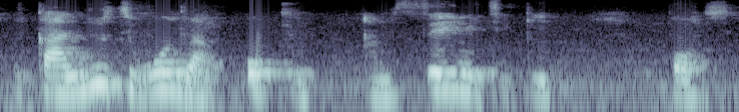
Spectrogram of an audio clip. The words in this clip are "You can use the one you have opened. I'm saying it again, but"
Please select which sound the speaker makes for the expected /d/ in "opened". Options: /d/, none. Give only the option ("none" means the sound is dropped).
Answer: none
